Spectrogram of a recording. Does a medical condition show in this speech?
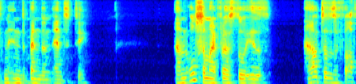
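Yes: brain injury; severe.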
